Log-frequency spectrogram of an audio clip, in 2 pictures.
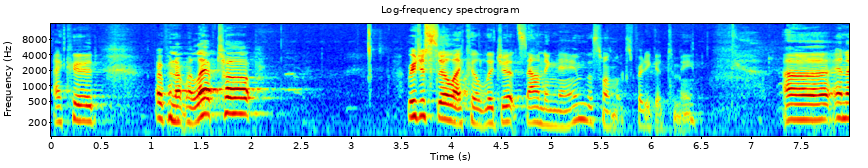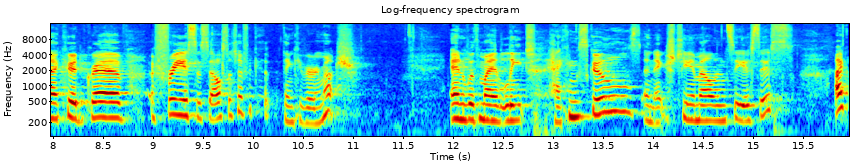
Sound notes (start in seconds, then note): none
